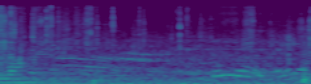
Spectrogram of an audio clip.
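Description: Speech: a voice finishing a word, then quieter talk over a steady low hum, with scattered light clicks.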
